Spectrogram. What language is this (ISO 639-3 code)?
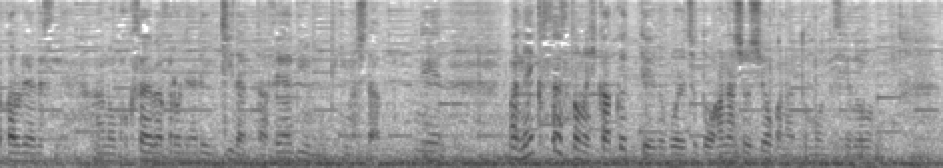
jpn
